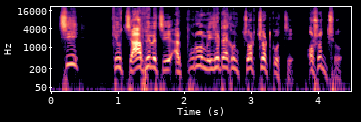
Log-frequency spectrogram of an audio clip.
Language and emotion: Bengali, disgusted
